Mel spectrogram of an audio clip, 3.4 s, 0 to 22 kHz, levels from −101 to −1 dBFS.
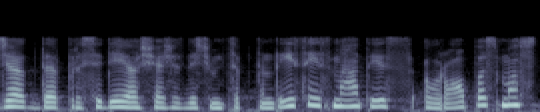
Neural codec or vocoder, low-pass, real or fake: codec, 24 kHz, 3.1 kbps, DualCodec; 5.4 kHz; fake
